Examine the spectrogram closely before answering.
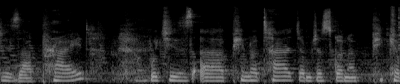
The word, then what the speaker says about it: Pinotage: It's pronounced Pinotage, right?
